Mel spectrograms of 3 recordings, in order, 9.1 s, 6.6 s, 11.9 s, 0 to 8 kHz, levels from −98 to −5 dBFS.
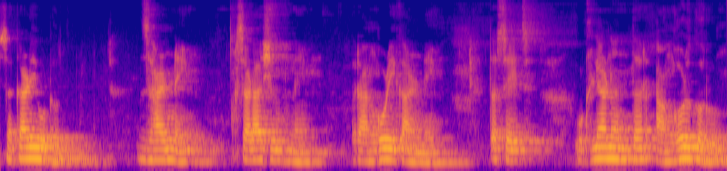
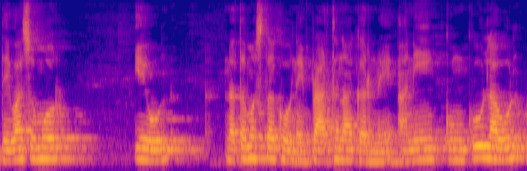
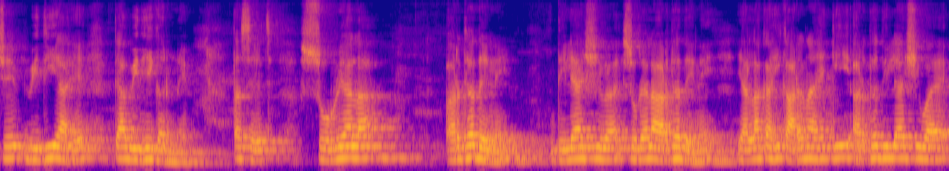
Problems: background sounds at intervals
